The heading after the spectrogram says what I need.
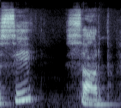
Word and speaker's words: C#: language अभी यहां पर इस हिसाब को प्रोनाउंस कैसे करेंगे आपको बोलना है सी शार्प ये होता है प्रनंसीएशन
